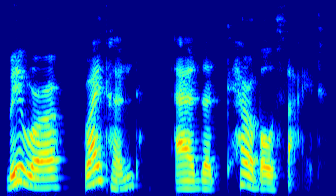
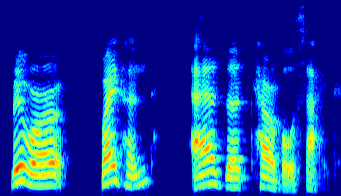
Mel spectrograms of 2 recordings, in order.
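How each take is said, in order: First: Said in the usual way. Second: Lifted second read of the example; higher repeat. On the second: Shown as a demonstration. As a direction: repeat higher and a bit louder. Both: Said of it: "比如说".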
